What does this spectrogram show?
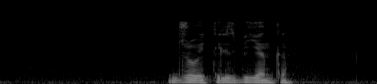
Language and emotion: Russian, neutral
